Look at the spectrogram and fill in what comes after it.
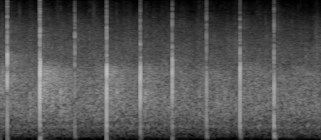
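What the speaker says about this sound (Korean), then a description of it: "우리 고마운 마음을 담아서 다시 한번 박수로 인사하겠습니다" A church congregation claps for the choir after an Easter service anthem: a steady, rhythmic beat of sharp, evenly spaced claps over a low murmur of scattered hands.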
